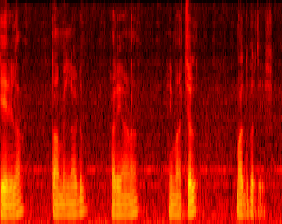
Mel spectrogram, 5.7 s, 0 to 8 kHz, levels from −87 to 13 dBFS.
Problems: constant background noise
